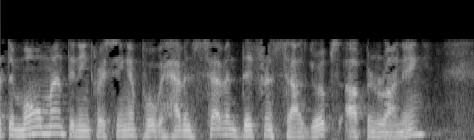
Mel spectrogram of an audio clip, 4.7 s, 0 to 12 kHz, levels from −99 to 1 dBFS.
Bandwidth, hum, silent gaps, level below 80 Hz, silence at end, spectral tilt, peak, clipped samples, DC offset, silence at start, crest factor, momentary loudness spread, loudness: 4.4 kHz; none; none; -56 dBFS; 0.1 s; -11.5 dB/octave; -10 dBFS; under 0.1%; under 0.1%; 0 s; 16 dB; 4 LU; -26 LUFS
